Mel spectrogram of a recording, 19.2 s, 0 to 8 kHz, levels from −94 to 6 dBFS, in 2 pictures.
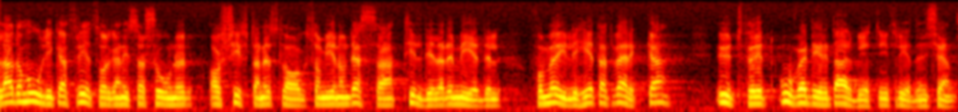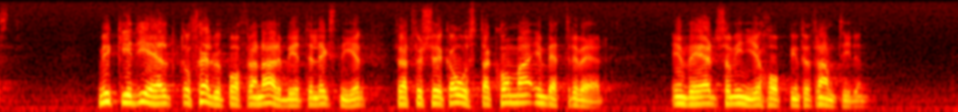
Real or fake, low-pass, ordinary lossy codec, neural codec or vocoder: real; none; none; none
